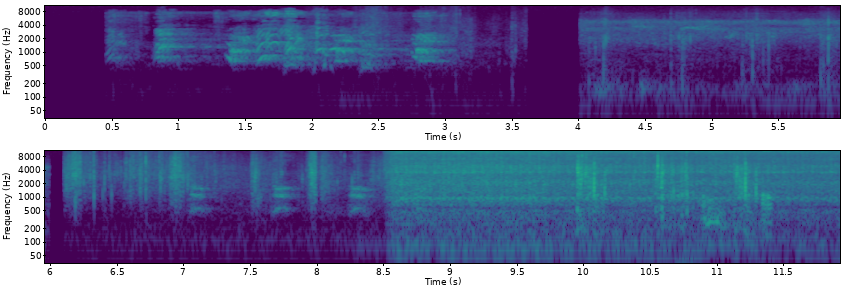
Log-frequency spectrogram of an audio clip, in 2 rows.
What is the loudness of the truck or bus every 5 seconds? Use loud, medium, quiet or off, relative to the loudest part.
off, loud, loud.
